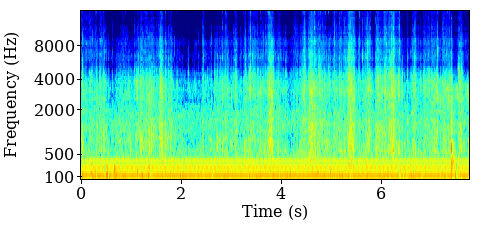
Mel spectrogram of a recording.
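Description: Steady low hum throughout, with the crinkle and rustle of a plastic courier pouch being handled and pulled open.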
